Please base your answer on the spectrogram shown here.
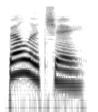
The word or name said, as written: bellachay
